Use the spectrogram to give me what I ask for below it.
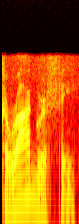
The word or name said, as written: chorography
